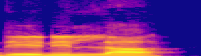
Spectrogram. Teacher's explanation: নুনের নিচে জের এসেছে জেরকে তাড়াতাড়ি পড়তে হয় টান দেওয়া নিষেধ আল্লাহ শব্দের ডানদিকে জের এসেছে তাই আল্লাহর লামকে আল্লাহর লামকে বারিক করে পড়তে হবে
